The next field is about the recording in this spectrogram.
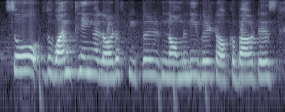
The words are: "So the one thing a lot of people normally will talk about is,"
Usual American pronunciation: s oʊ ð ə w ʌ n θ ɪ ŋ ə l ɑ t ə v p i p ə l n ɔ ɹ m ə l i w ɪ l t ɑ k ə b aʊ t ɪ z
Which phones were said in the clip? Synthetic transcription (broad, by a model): s oʊ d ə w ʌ n t ɪ ŋ ə l ɑ t ə v p i p ə l n ɔ ɹ m ə l i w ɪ l t ɑ k ə b aʊ t ɪ z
